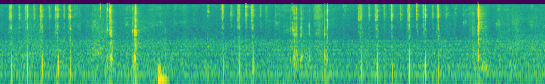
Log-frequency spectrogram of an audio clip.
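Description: Haircutting scissors snipping wet hair: quick, irregular runs of short crisp snips with brief pauses between them.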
